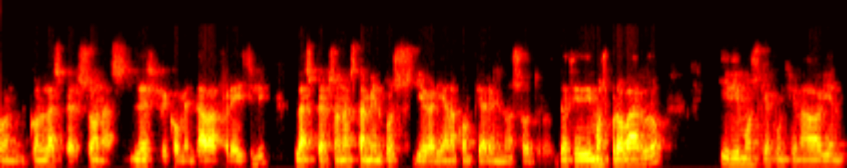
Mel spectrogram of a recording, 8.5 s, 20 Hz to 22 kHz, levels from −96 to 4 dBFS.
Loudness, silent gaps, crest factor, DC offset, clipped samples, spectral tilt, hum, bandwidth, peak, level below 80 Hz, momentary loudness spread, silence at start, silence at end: -24 LUFS; none; 20 dB; under 0.1%; under 0.1%; -5.5 dB/octave; none; 7.6 kHz; -4 dBFS; -70 dBFS; 13 LU; 0 s; 0.05 s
